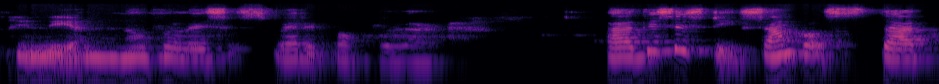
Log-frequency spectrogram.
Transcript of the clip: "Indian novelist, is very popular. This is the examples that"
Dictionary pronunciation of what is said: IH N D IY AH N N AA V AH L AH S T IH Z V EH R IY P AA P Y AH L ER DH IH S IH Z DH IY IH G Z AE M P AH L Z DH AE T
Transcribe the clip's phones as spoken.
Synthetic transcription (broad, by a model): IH N D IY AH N N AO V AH L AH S IH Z V EH R IY P AA P Y AH L ER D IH S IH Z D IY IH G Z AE M P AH L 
